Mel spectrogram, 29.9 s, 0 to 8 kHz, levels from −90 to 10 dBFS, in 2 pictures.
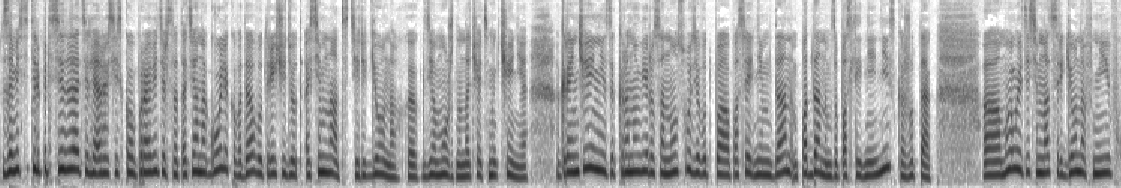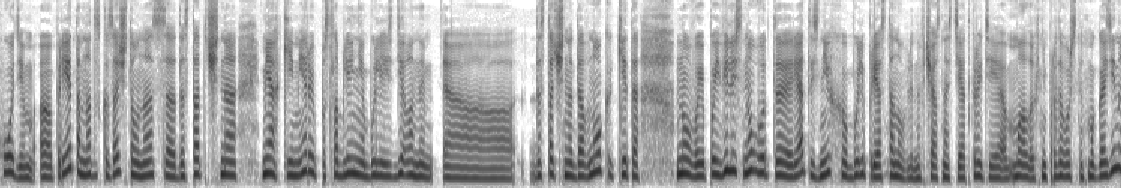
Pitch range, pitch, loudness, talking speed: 195-250 Hz, 220 Hz, -16 LUFS, 145 wpm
